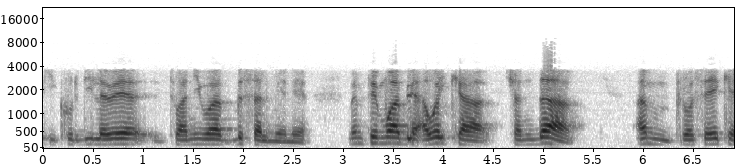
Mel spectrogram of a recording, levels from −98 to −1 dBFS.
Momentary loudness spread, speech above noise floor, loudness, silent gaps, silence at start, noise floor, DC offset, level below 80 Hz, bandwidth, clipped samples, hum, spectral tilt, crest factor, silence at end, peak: 15 LU; 44 dB; -22 LUFS; none; 0.05 s; -66 dBFS; under 0.1%; -78 dBFS; 6 kHz; under 0.1%; none; -7.5 dB/octave; 18 dB; 0 s; -4 dBFS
